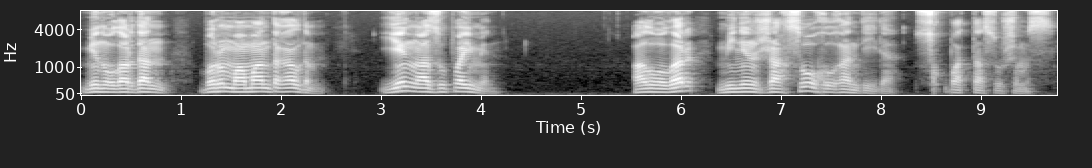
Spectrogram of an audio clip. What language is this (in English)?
Kazakh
